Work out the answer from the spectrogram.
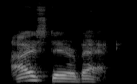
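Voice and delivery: usual speaking voice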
